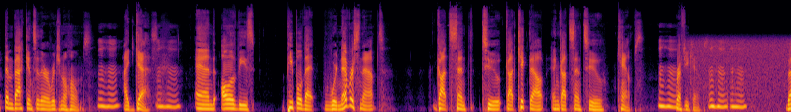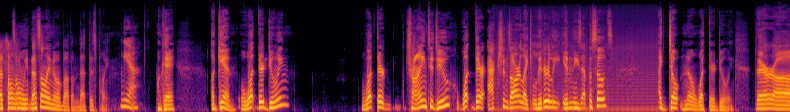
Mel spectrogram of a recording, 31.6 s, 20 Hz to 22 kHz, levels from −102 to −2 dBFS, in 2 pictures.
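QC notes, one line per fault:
13.56–16.28 s, digital radio blending to analogue: the receiver lost the digital stream and cross-faded over about 258 ms to the AM broadcast of the same station, holding it until 16.28 s before blending back. Hiss rises to roughly 25 dB below the signal, and the level shifts by about 1 dB at the change.
25.63–29.02 s, mains buzz: a steady, raspy buzz sits roughly 25 dB below the speech. It comes from sharp switching spikes, such as those from a dimmer, a rectifier or a missing shield, leaking into the chain twice in each 60 Hz mains cycle. Because the spikes are so abrupt, they spread harmonics of 60 Hz up into the kilohertz range, which gives the buzz its harsh edge instead of a smooth hum.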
